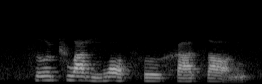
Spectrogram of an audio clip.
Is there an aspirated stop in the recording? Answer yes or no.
yes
